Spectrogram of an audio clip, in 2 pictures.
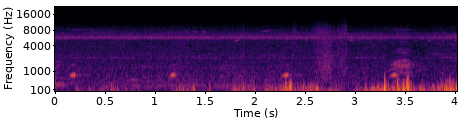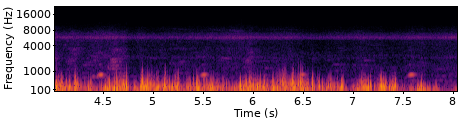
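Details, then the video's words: Coppersmith barbet gives a soft, hollow, metallic 'tuk' note about once a second in a steady rhythm, partly covered by louder low rumbling and voice-like noise. "Coppersmith Barbet (Pokpok)"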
